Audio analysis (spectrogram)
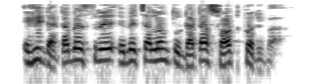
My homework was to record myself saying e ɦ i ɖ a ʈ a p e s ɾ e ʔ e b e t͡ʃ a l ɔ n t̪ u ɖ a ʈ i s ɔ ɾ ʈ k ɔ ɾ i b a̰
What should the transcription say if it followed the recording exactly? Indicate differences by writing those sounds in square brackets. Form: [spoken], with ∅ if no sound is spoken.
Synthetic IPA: e ɦ i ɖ a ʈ a [b] e s ɾ e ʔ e b e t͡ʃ a l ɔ n t̪ u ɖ a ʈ [a] s ɔ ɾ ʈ k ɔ ɾ i b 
